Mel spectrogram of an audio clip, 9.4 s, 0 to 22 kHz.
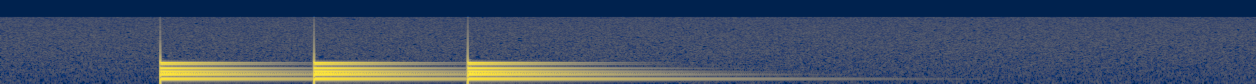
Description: Clock strike, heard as a bell. 3. Three o'clock.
